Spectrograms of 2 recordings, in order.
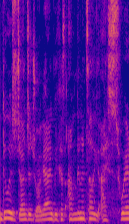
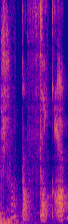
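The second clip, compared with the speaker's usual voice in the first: strained whispered snap; 4 semitones higher, much slower than usual. Retold or imitated. Head pain, snapping at friends.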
